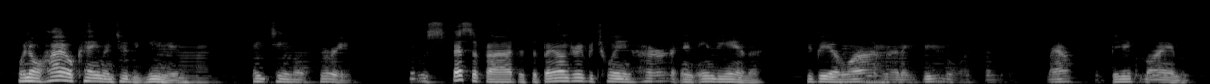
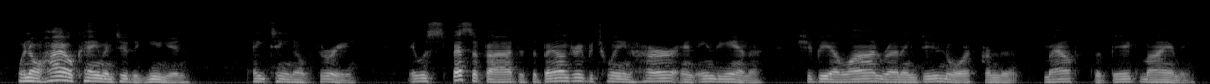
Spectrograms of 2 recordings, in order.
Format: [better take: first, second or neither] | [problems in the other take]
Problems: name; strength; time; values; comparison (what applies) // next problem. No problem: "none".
second | noise reduction (neural mask model DeepFilterNet 3)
